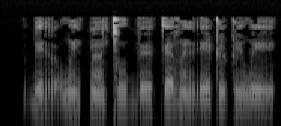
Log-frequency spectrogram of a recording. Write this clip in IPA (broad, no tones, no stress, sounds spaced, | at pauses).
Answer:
ɓ e r ɔ̰ w ẽ k͡p œ̃ ǀ u b ø k ɛ v ɛ̃ r e ʈ y ʈ y w e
